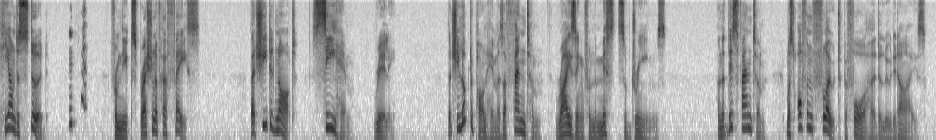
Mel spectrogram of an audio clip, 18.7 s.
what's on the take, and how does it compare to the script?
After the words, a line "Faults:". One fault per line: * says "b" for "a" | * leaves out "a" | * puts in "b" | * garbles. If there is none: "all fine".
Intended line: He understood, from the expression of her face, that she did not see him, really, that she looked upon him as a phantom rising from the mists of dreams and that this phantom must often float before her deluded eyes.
He understood, from the expression of her face, that she did not see him, really, that she looked upon him as a phantom rising from the mists of dreams and that this phantom must often float before her deluded eyes.
Faults:
all fine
